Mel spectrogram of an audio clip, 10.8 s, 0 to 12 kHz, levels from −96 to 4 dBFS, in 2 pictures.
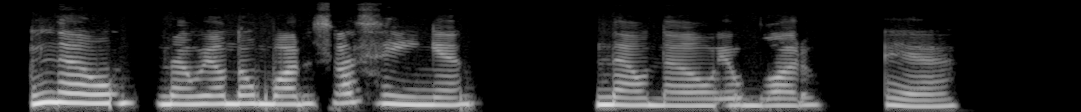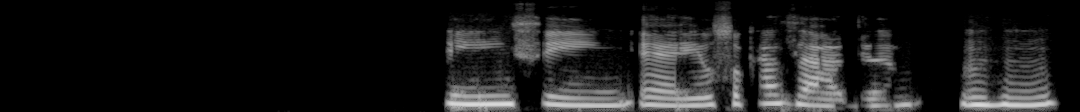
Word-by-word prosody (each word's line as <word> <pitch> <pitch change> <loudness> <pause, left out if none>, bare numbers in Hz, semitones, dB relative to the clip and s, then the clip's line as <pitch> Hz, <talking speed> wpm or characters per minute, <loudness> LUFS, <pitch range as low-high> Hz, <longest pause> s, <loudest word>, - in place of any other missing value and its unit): Não, 285 -1 +7 0.2
não 245 0 +2
eu 250 - +1
não 255 +1 +5
moro 250 0 +2
sozinha, 255 -6 -1 0.7
não 225 -2 +2
não, 205 -1 -3
eu 210 +1 -6
moro 210 +1 -5 0.3
é. 190 -3 -5 2.9
Sim 250 -1 +5
sim, 215 -5 -3
é, 220 -3 -3
eu 215 +2 -3
sou 255 +2 -6
casada. 245 -6 -3 0.6
Uhum. 230 +1 +2
230 Hz, 100 wpm, -21 LUFS, 215-255 Hz, 2.9 s, Não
